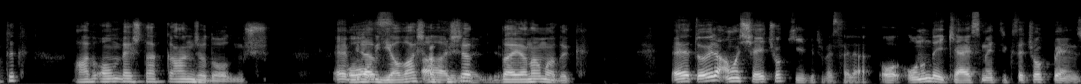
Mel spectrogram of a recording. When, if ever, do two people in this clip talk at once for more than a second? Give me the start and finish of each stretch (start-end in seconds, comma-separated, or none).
3.4-5.1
